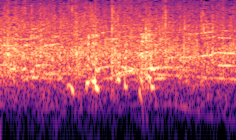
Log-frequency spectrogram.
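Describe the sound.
A steady burst of applause, dense hand-clapping that holds at an even level throughout, with a few faint voices or cheers rising briefly in the middle.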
